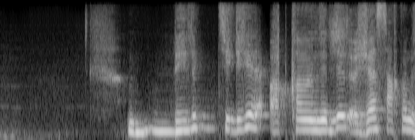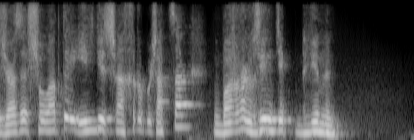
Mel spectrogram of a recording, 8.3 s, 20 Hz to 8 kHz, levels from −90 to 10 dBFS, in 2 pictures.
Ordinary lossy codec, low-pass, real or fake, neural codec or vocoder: none; 7.2 kHz; fake; codec, 16 kHz, 0.5 kbps, X-Codec, HuBERT features, trained on general audio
